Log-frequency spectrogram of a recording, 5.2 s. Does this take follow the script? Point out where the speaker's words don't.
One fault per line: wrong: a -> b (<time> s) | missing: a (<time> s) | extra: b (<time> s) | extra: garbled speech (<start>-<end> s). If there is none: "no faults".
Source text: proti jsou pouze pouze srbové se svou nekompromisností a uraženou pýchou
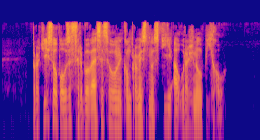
missing: pouze (1.4 s)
